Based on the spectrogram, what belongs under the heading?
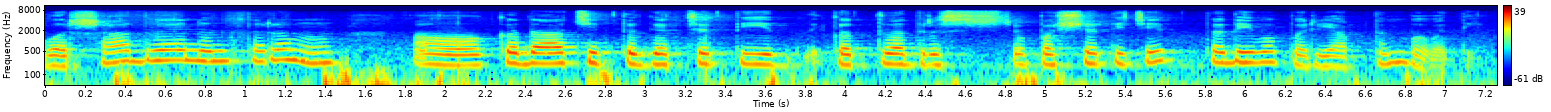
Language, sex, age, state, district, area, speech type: Sanskrit, female, 45-60, Karnataka, Dakshina Kannada, urban, spontaneous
